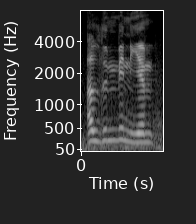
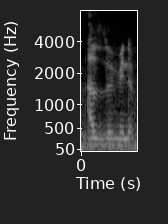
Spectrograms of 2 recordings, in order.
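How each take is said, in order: First: The word is said in the British form. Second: The word is said in the American form. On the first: The speaker calls it right. "aluminium just sounds correct" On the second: The speaker calls it wrong. "the people who translated it were just Americans and that's what they're used to"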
